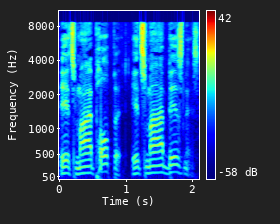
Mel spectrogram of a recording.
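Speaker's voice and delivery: put-on Southern preacher voice. Imitating pastors and business owners, in a Southern Baptist voice. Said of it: "You sound like a Southern Baptist there".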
